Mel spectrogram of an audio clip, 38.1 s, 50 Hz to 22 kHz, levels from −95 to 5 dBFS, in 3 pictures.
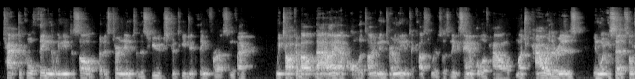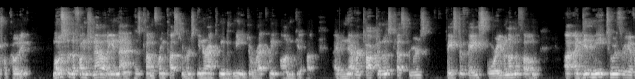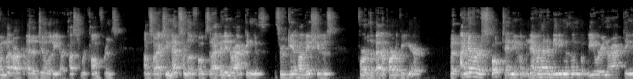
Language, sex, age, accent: English, male, 30-49, American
